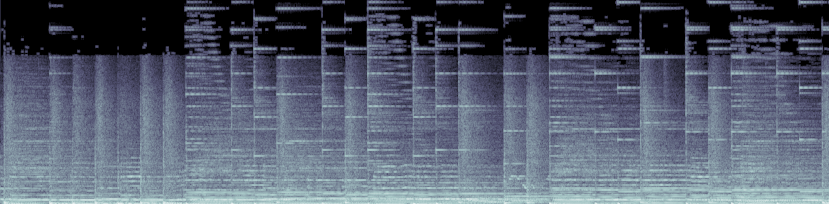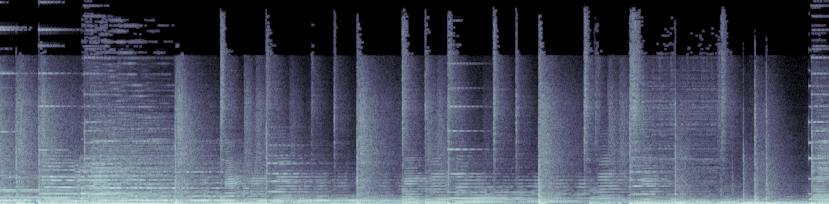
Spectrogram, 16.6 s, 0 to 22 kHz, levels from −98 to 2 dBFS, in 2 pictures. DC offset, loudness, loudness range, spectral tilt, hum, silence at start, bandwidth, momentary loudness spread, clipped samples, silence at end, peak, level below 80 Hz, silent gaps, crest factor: under 0.1%; -16 LUFS; 6 LU; -5 dB/octave; none; 0 s; over 20 kHz; 7 LU; under 0.1%; 0 s; -2 dBFS; -24 dBFS; none; 14 dB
